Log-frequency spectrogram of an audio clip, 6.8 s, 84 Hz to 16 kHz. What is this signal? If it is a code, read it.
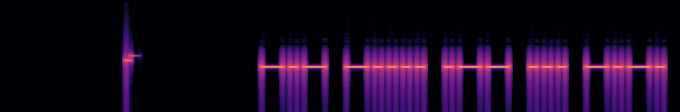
Morse code, heard as a keyed tone, about 17 wpm, 700 Hz. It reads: K6WSC
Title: USA Call Signs Repeated 2x 17wpm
